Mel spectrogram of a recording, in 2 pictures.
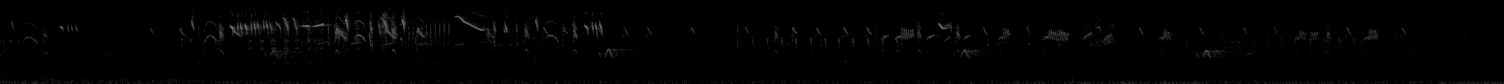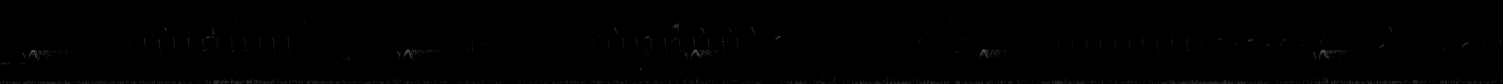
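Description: Small birds singing: bursts of rapid high trills and chirps, loudest in the first few seconds, over a short call repeated about every three seconds.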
